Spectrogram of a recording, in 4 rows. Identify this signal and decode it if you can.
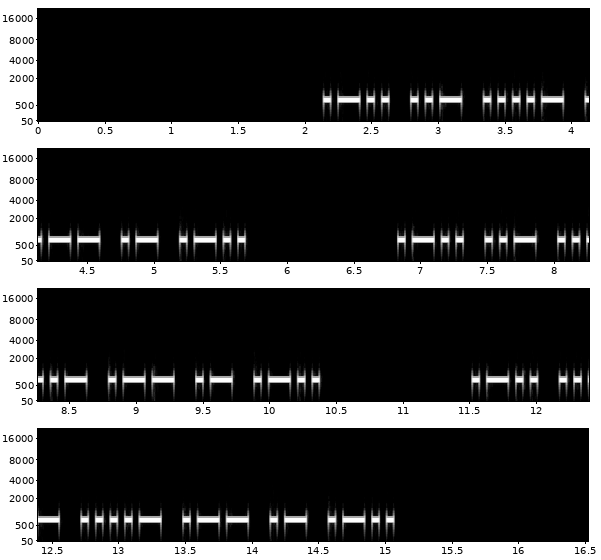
Morse code, heard as a keyed tone, about 22 wpm, 700 Hz. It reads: LU4WAL LU4WAL LU4WAL
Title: DXCC-100 Call Signs - 6 Characters - Repeated 3x - 22wpm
